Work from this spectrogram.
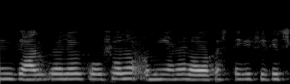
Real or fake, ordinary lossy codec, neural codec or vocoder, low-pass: fake; MP3, 48 kbps; codec, 44.1 kHz, 1.7 kbps, Pupu-Codec; 5.4 kHz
